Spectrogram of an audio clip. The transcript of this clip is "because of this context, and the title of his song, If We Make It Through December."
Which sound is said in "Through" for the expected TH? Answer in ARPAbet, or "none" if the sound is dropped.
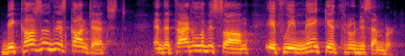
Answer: T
